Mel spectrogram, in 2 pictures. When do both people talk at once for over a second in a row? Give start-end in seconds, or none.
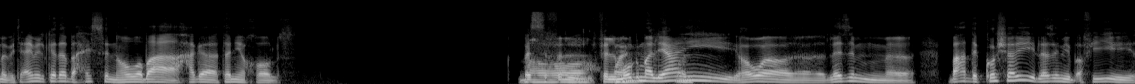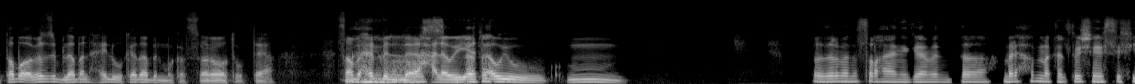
5.2-7.0, 14.9-16.3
